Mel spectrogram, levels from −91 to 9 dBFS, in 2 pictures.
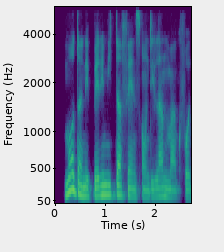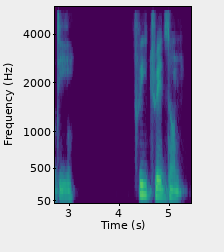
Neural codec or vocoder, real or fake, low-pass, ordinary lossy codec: codec, 24 kHz, 1.2 kbps, DualCodec; fake; 5.4 kHz; none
